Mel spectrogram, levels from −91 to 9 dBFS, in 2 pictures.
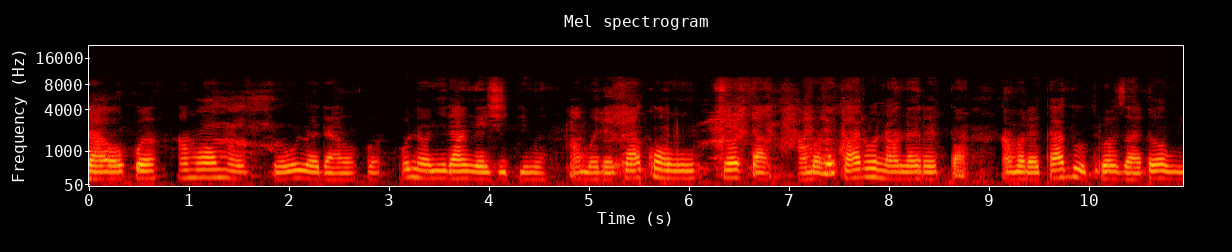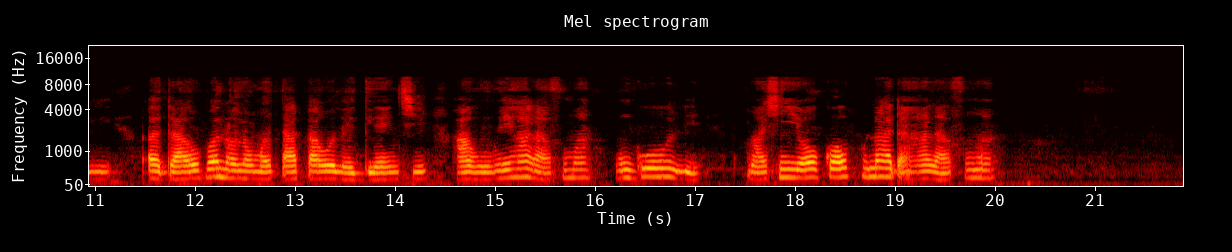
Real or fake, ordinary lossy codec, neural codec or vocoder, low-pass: fake; AAC, 32 kbps; codec, 16 kHz in and 24 kHz out, 1.1 kbps, FireRedTTS-2 codec; 9.9 kHz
